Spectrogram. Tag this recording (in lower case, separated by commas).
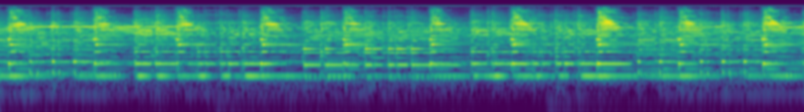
playing sitar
